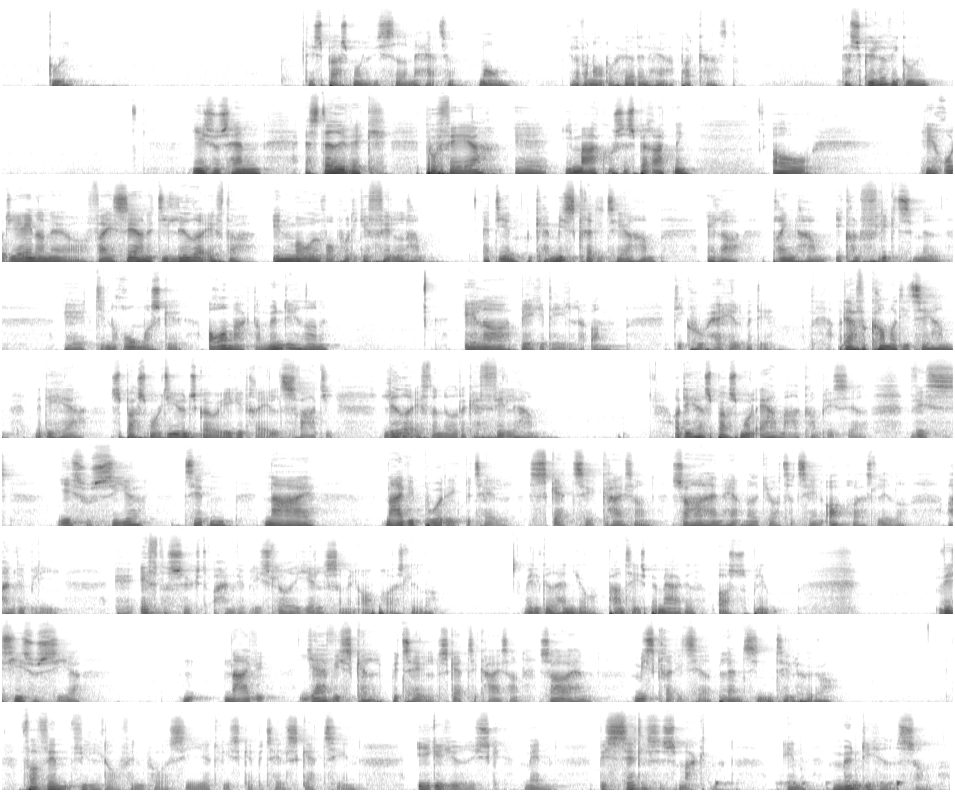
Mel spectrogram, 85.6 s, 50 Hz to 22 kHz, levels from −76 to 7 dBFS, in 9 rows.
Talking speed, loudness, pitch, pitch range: 130 wpm, -30 LUFS, 100 Hz, 90-110 Hz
